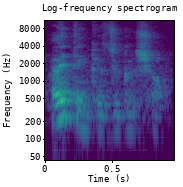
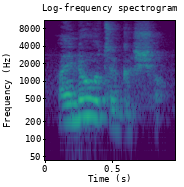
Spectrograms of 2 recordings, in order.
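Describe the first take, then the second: First: "I think" said lower, as a tentative opinion; stress on think. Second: "know" lifted higher, as the firm correction; stress on know. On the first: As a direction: say "I think" modestly, before the correction. Corrects himself, think versus know. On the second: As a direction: punch "know" with higher pitch. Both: Acted.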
